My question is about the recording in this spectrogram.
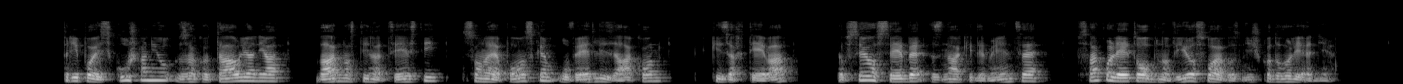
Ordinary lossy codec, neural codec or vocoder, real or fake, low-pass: none; none; real; none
